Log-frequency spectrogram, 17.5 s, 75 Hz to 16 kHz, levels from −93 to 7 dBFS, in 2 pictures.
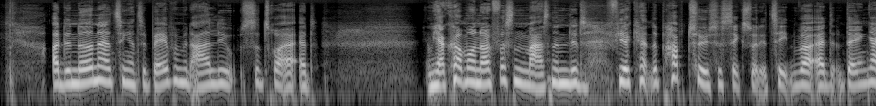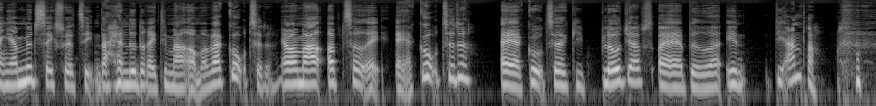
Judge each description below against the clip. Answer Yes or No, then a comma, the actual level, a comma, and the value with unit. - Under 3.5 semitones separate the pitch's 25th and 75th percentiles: Yes, average, 2.8 semitones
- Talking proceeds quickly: Yes, fast, 245 wpm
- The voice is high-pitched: Yes, high, 225 Hz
